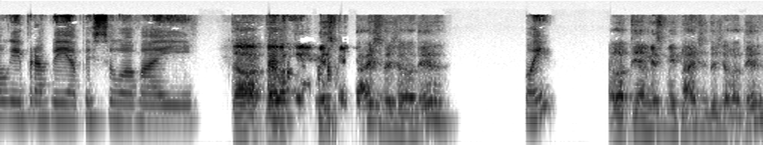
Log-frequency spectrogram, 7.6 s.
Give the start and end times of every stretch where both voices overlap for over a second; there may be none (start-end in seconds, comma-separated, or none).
none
